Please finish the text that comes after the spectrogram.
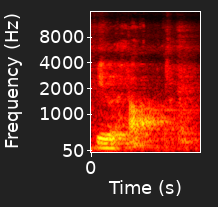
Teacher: Qalqalah kubra, karena huruf qalqalah ada di akhir kalimat dan sukunnya qaf bukan sukun asli tapi sukun karena waqaf.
